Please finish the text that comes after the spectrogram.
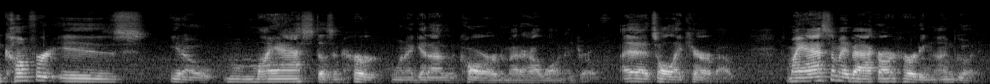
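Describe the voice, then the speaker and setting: A man's voice: mid-range voice, fairly bright tone, slight background noise. A man with a sniffly nose, chatting casually and rambling about a road trip, full of fillers. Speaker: vlogger. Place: hotel.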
